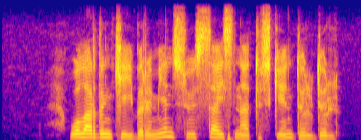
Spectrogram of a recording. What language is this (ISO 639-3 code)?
kaz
